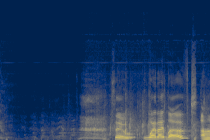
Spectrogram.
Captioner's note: audience applause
